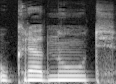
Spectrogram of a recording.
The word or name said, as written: ukradnúť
